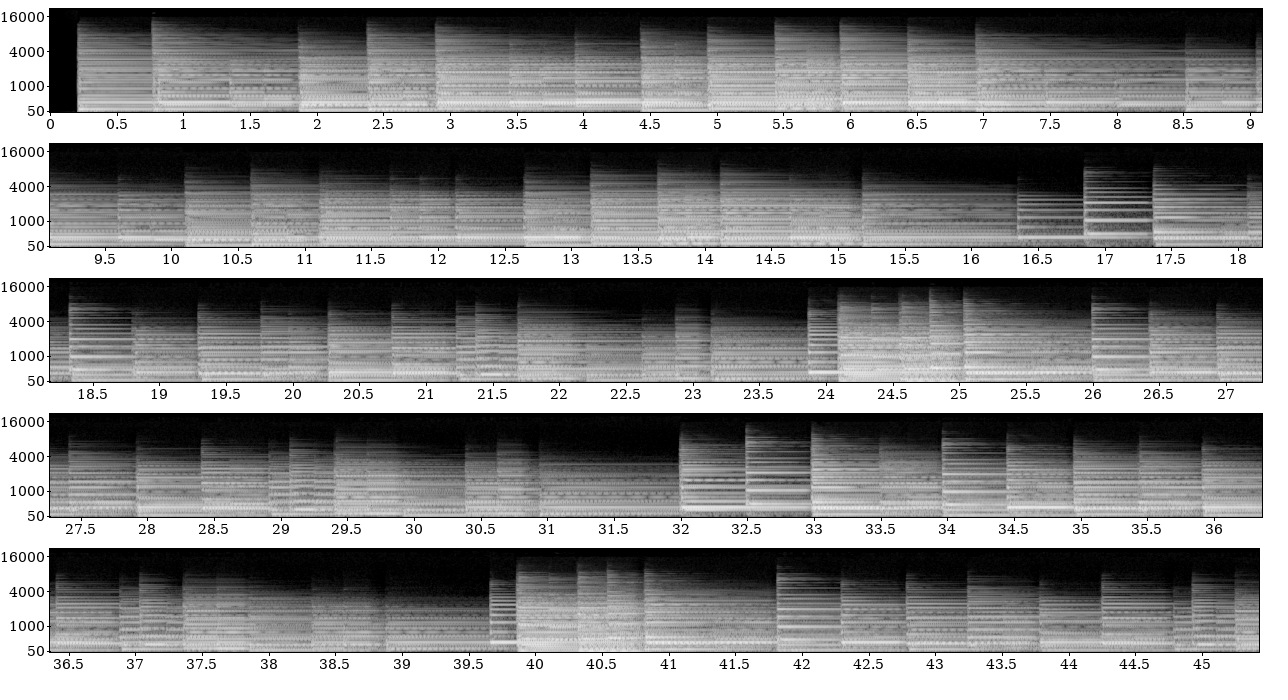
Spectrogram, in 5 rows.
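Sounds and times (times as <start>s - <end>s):
solo piano: 0.1s - 45.4s.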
